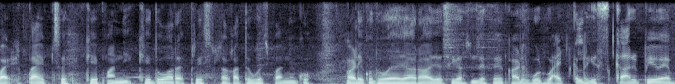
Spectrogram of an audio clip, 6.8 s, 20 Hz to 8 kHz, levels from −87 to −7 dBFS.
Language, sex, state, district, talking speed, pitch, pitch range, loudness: Hindi, male, Chhattisgarh, Kabirdham, 220 wpm, 110 Hz, 105-115 Hz, -18 LUFS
